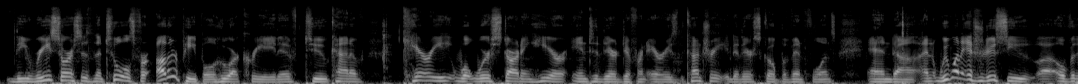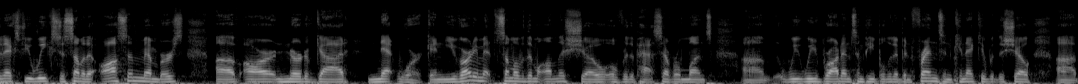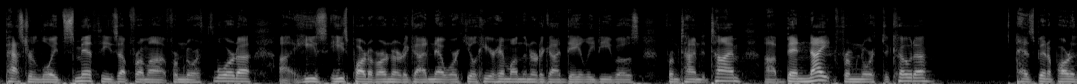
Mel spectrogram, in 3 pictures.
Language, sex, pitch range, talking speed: English, male, 115-135 Hz, 250 wpm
